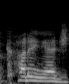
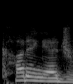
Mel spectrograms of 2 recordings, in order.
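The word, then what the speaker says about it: cutting-edge: when pronouncing this word the stress is going to be on that first syllable and that T I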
